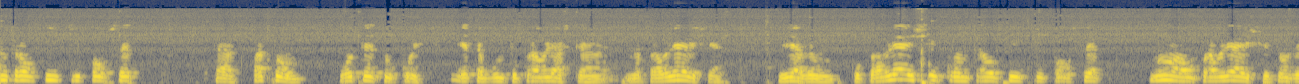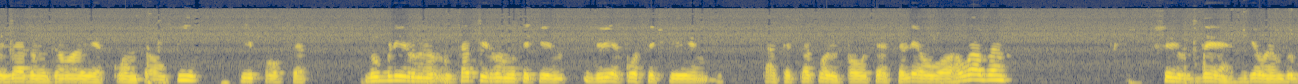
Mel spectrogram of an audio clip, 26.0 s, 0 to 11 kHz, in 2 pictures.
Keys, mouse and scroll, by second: 2.0 middle click, 3.4 click, 7.2 shift+click, 9.1 ctrl+p, 11.6 click, 12.9 shift+click, 14.4 ctrl+p, 17.4 shift+click, 22.3 KP_7, 24.8 shift+d, 25.3 click, 25.6-25.9 right drag.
